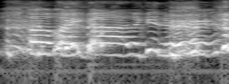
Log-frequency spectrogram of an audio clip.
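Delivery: loud, high hammed-up wailing with laughter; imitated crying. Babysitter imitating a boy crying on the floor, wailing. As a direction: wail like a small boy in pain, exaggerated. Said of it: "he was crying".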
